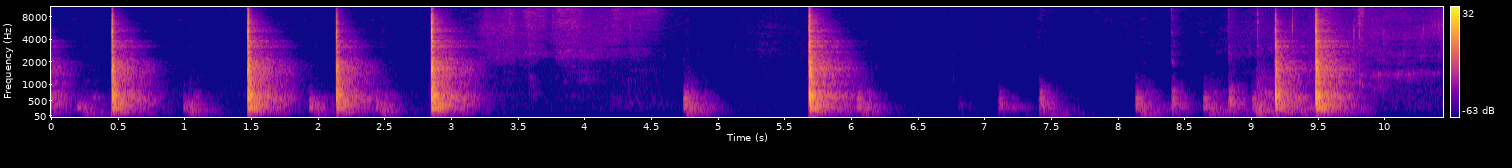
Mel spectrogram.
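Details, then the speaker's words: Kawai GX-3 grand piano after tuning, sustain pedal clicking: dull wooden clicks and knocks in uneven bursts as the pedal is released quickly; something loose, too much air in the pedal linkage. "now I have to find out where the click is coming from, this here. So something is loose here."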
